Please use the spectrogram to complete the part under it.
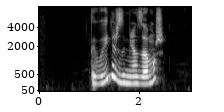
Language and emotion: Russian, positive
